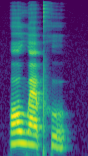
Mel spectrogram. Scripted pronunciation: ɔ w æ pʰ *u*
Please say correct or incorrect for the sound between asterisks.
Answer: correct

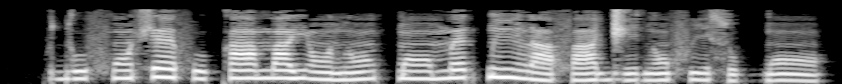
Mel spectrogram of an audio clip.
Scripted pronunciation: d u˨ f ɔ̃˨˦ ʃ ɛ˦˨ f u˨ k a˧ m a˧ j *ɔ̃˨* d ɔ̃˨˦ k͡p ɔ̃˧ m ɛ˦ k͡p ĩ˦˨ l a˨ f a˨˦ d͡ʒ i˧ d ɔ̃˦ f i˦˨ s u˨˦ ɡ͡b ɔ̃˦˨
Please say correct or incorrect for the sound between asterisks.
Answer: correct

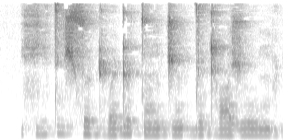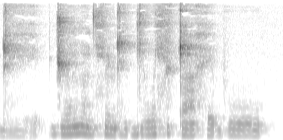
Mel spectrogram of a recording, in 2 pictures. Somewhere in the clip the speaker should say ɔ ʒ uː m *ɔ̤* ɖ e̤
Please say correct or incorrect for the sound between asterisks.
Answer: correct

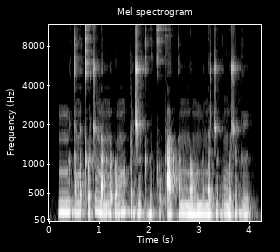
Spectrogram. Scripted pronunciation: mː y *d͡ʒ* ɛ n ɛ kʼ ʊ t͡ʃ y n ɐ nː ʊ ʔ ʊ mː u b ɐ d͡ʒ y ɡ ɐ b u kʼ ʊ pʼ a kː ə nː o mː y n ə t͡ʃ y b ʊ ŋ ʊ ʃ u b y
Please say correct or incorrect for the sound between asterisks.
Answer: incorrect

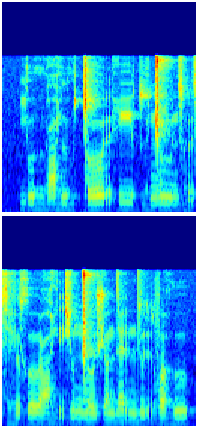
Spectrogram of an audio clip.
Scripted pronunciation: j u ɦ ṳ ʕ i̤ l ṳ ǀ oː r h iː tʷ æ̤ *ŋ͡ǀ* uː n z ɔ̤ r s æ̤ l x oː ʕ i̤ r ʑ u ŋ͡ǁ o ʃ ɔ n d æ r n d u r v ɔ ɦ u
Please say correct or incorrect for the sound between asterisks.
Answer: incorrect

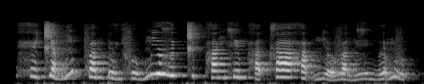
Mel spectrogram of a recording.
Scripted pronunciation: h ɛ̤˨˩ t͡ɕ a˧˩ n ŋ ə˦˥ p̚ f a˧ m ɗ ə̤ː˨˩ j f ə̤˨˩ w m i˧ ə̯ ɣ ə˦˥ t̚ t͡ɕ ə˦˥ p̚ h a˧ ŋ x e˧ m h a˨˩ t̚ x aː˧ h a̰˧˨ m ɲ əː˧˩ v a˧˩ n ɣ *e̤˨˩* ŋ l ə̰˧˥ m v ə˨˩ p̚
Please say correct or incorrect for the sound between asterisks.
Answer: correct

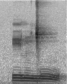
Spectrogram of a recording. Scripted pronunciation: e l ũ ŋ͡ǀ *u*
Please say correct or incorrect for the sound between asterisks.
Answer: incorrect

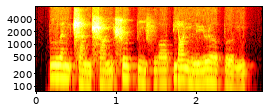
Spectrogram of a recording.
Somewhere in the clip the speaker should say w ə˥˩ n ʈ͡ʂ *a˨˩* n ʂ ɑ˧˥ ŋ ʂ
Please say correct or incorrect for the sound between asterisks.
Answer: correct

